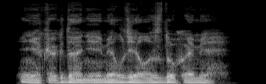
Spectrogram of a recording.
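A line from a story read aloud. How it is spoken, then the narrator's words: Slightly hoarse. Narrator (Russian): сказал он слегка хриплым голосом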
